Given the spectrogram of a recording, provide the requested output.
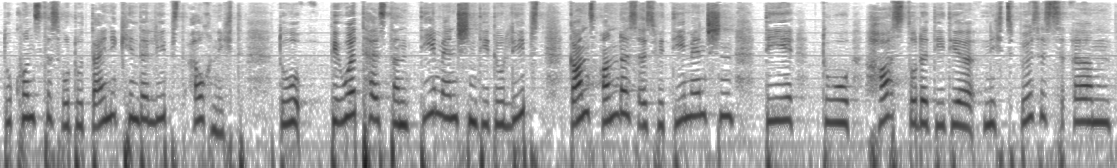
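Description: A woman's voice: high voice, a little slow. A woman retelling a story in a devotional talk, earnest and reflective, often stopping and restarting her sentences.

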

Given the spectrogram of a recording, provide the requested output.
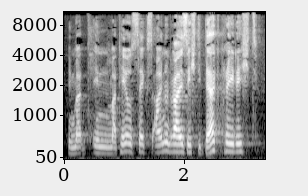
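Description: A man interpreting a sermon line by line, following the preacher with quick restarts. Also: a little high, fairly even intonation. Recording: long hall reverb.

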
